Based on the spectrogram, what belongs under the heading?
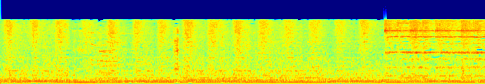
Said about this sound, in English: So my alarm went off, but I wasn't quite ready to get up yet, so I switched it off.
